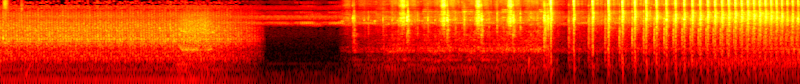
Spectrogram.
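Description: A small single-cylinder diesel engine being started: scattered putts about five seconds in quicken into a fast, steady chugging by about nine seconds. Before that, a steady running din cuts off about four seconds in.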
